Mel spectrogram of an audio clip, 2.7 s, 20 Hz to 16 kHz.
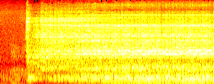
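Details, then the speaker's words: Mercury 50 two-stroke outboard (model 1050412FD) that idled rough and stalled, fixed with a new fuel filter and resealed airbox, tested in water: catches instantly and settles into a steady, even buzzing idle with no misses or stumbling. "She runs. That's an idle. Fuel filter, baby."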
